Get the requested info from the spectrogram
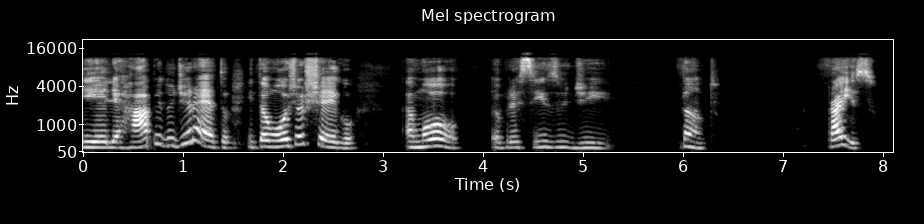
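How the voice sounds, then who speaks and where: This woman's intonation is lively. The sound is dry and close, with no echo. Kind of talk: casual chat.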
